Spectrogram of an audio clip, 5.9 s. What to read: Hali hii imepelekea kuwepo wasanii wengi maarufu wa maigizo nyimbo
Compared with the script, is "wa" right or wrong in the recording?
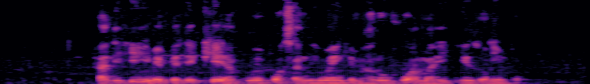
right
